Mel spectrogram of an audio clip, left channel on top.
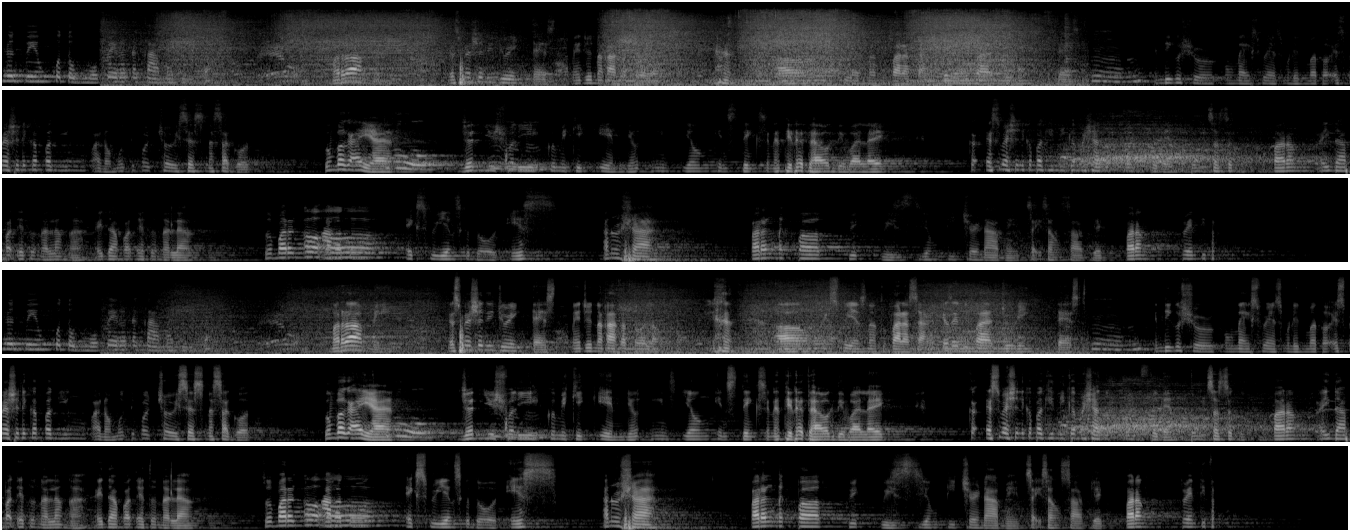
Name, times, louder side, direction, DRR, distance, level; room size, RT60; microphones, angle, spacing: voice 1, 0.0-2.2 10.9-11.4 17.4-17.7 18.3-18.9 30.0-30.7, left 1 dB, 10° left, 8 dB, 0.9 m, -37 dB
sound 1, 1.0-5.7 5.9-10.9, left 5 dB, 40° left, 0.7 m, -37 dB
voice 2, 3.3-3.9 4.5-10.8 11.5-15.9 16.7-17.4 18.1-22.3 23.2-28.9 29.6-30.6 31.1-32.5 33.0-33.5 34.5-35.1 35.4-38.4 38.8-39.1, right 4 dB, 85° right, 15 dB, 0.7 m, -34 dB
Laughter / Crowd, 23.8-27.4, right 1 dB, 20° right, 1.4 m, -38 dB
26.0 x 25.0 x 7.0 m, 2.3 s
head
